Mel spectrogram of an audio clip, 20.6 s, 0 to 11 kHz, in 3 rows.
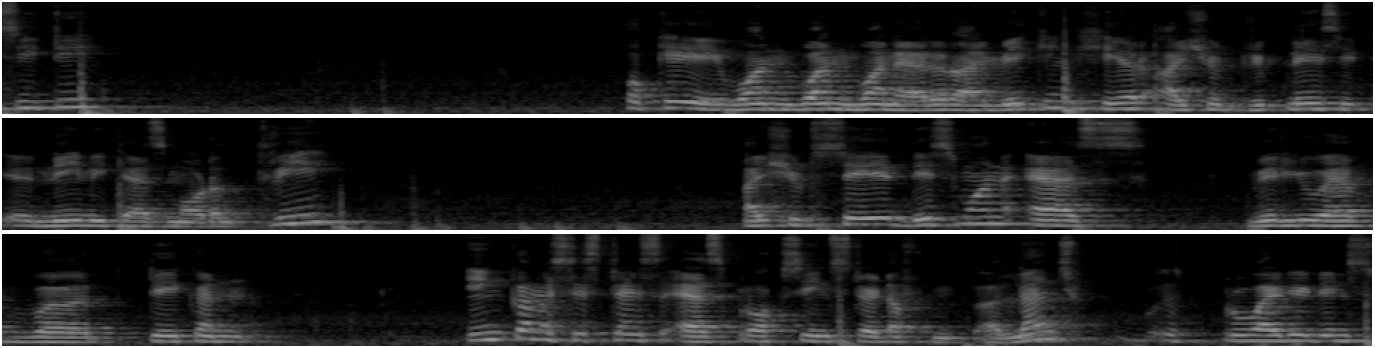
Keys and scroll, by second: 0.0-0.8 typing, 1.8 Return, 8.5 BackSpace, 8.9 3, 9.4 Return, 18.5 BackSpace, 19.9 3.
